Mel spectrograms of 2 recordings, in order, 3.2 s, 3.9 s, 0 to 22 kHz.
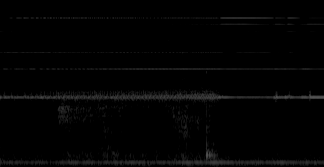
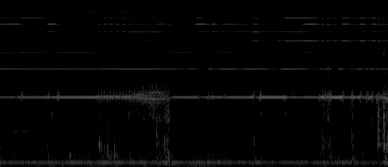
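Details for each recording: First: Traxxas TRX-4M Bronco RC crawler, first run: thin, steady high whine over a quiet crawl at low throttle, the ESC's pulse-width modulation; normal ESC PWM whine, motor seems short on torque. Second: Traxxas TRX-4M Bronco RC crawler, crawling slowly: thin steady high whine near two kilohertz over quiet motor noise; low PWM frequency whine from the ESC.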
